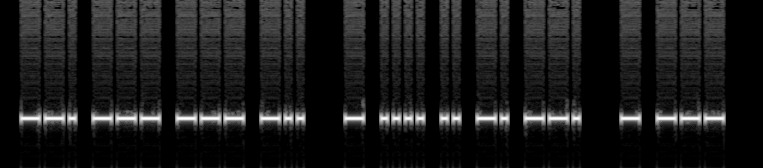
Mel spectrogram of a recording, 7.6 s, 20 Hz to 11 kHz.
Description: Morse code, heard as a keyed tone, about 20 wpm, 1000 Hz. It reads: GOOD THING TO
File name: qotdfiles / 20wpm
